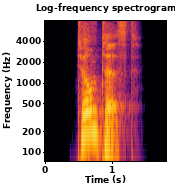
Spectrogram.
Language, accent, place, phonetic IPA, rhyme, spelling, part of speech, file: German, Germany, Berlin, [ˈtʏʁmtəst], -ʏʁmtəst, türmtest, verb, De-türmtest.ogg
- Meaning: inflection of türmen: 1. second-person singular preterite 2. second-person singular subjunctive II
